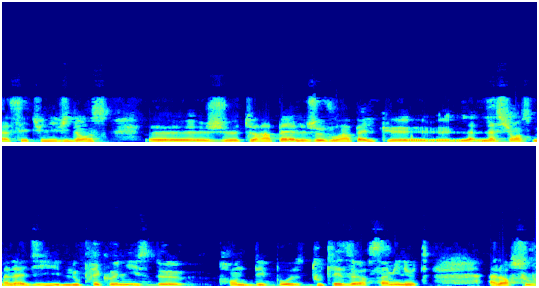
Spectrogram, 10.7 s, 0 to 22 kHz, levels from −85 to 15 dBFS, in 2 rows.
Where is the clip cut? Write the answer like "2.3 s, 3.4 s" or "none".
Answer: none

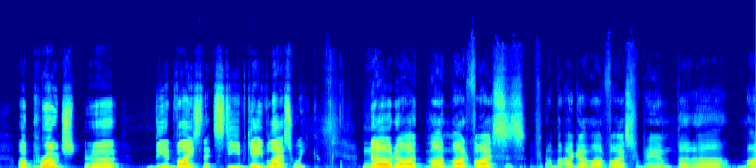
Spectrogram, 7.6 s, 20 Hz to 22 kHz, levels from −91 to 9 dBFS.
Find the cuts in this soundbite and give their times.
1.6 s

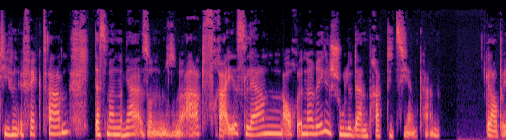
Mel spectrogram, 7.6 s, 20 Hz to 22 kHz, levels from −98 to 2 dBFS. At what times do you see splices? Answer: 1.8 s, 2.5 s, 4.2 s

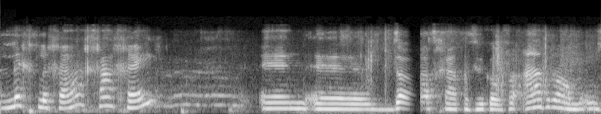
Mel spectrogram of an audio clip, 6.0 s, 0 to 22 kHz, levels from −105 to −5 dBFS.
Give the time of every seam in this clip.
none

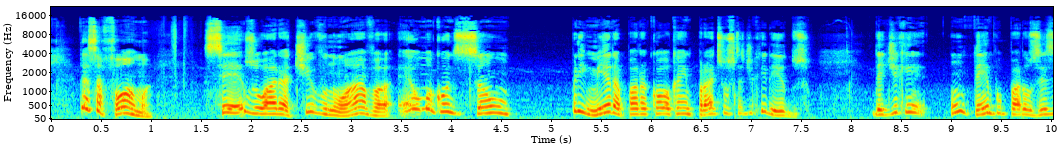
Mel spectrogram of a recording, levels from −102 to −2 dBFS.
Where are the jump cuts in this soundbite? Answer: 1.9 s, 6.9 s

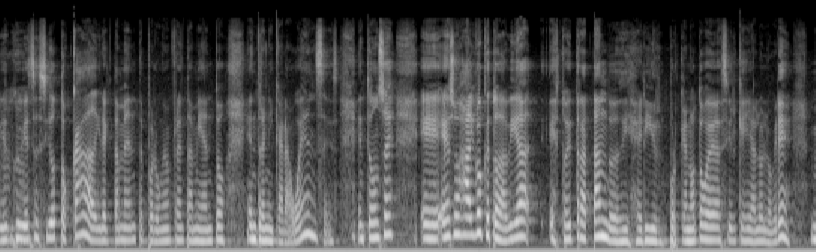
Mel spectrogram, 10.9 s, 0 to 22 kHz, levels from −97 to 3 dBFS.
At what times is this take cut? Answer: none

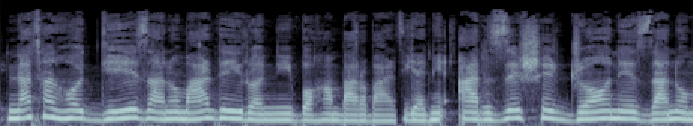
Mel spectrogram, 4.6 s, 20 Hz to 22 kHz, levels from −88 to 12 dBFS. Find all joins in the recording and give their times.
2.6 s

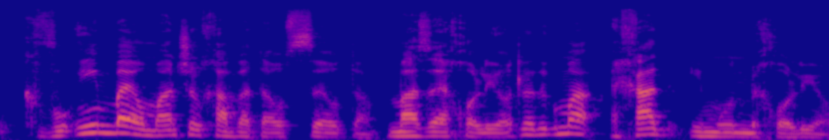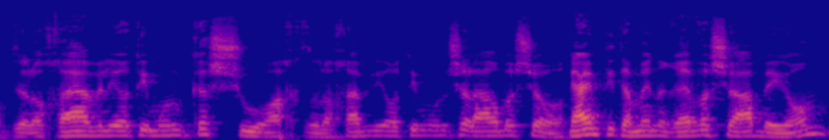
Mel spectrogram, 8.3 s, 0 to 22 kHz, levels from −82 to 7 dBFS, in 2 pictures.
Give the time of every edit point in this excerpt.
none

